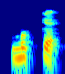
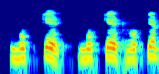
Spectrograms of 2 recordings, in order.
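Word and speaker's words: bouquet: बुक्के बुक्केट को ध्यान से देखना, टी साइलेंट है।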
